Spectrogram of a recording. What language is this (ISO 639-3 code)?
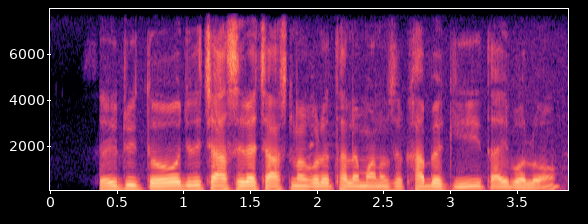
ben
